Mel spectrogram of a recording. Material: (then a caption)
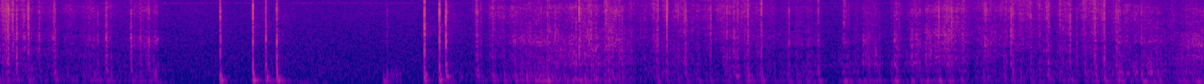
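Plastic. Long nails scratch across the grid of a plastic mesh fly swatter, making dry, crackly rasping with a low rumble underneath. A few sharp, bright clicks stand out early on. The scratching then becomes a dense, continuous crinkling texture.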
